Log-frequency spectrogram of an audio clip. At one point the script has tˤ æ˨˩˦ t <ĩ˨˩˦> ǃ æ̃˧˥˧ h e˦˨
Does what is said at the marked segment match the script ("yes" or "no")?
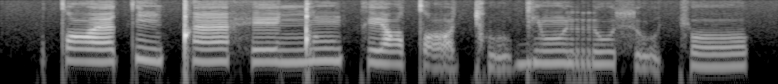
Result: yes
